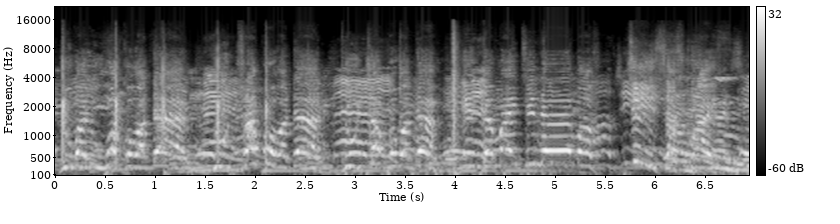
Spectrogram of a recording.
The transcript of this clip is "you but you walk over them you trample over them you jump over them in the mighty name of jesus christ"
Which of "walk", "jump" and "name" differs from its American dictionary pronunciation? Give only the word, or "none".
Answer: jump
